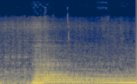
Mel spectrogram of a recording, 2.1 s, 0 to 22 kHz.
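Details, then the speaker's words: 2000 BMW 540i (E39) after replacing the under-seat fuel pump: the engine cranks, catches at once and revs, settling into a smooth even run with no stumble. The new fuel pump is working fine. "It's revving, so that means the fuel pump's working fine."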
